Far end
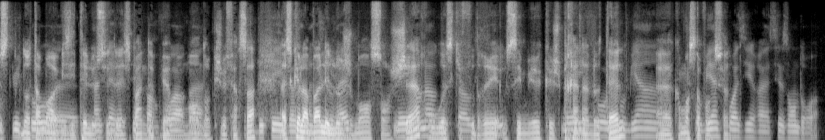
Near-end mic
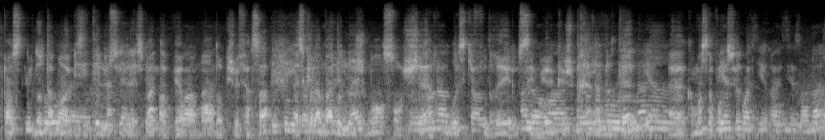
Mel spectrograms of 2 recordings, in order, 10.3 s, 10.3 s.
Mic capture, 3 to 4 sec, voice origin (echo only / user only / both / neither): echo only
